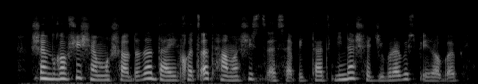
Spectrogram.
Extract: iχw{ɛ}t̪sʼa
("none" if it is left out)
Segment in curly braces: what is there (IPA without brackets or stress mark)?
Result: ɛ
